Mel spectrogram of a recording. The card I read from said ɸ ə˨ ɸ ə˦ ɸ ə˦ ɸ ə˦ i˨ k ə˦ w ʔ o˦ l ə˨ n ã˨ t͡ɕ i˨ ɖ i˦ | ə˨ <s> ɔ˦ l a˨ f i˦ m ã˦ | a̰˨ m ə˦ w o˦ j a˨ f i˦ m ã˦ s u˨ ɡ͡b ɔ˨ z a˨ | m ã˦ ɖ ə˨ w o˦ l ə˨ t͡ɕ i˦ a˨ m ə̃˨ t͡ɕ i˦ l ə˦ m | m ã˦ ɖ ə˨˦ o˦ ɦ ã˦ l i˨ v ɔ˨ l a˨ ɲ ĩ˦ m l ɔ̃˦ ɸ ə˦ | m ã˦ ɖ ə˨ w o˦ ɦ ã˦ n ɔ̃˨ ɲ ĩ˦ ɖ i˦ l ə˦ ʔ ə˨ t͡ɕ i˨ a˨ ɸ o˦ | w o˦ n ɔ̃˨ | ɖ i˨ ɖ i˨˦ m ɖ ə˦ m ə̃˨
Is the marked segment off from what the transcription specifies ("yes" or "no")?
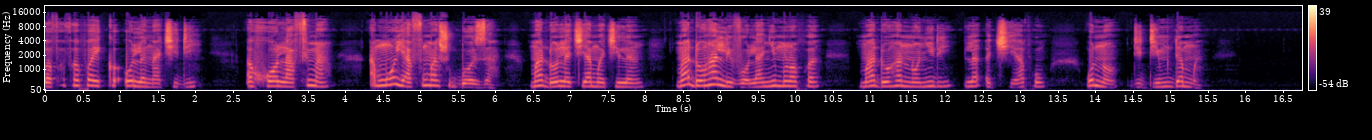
yes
